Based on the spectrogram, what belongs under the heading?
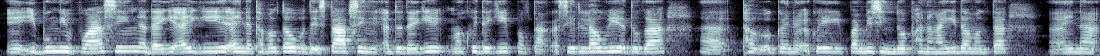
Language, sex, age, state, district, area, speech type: Manipuri, female, 18-30, Manipur, Thoubal, rural, spontaneous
